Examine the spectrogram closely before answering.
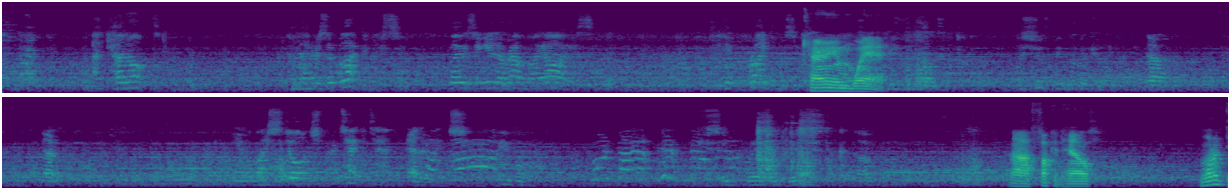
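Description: A video game plays from a television loudspeaker.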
